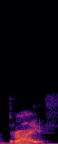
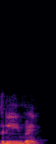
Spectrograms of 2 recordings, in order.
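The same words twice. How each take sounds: First: It is said with English sounds, like 'draiv'. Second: It is read with Spanish sounds, as spelled.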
